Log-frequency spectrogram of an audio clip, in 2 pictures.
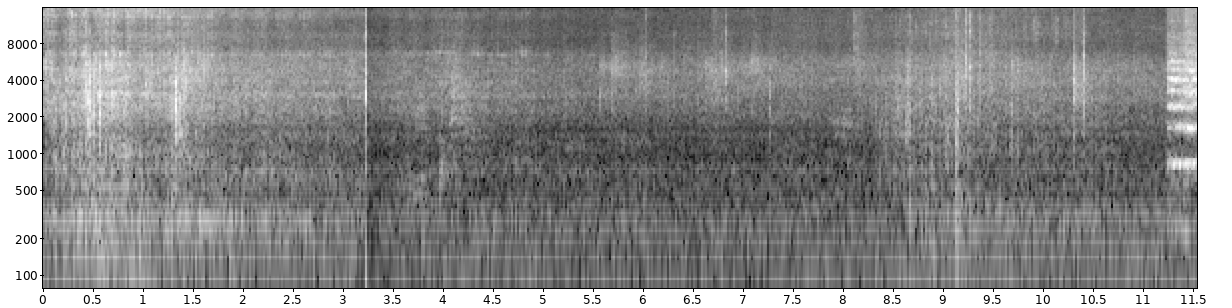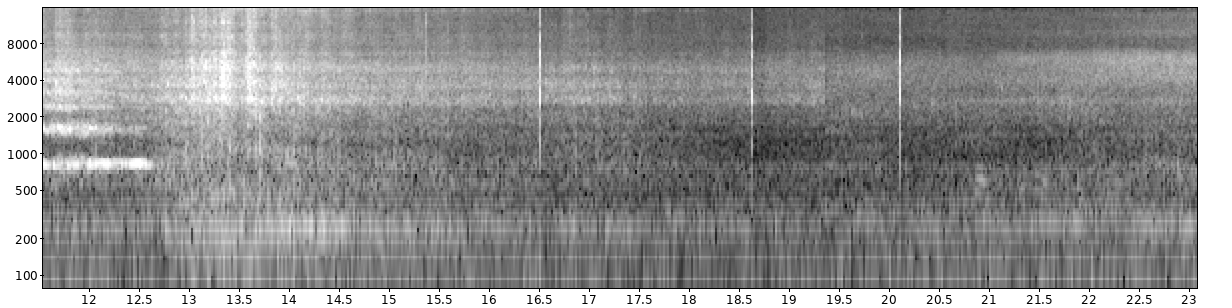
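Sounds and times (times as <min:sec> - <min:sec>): tyres rushing on dirt: 0:00.0 - 0:03.1, 0:08.3 - 0:18.2
bike brakes squealing: 0:11.2 - 0:15.3.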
